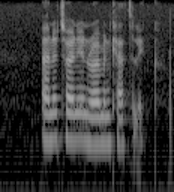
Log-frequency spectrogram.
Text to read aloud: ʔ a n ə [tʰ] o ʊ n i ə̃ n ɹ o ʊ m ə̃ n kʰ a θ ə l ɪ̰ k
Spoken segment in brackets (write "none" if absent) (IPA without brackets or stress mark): tʰ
